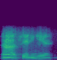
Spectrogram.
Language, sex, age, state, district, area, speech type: Tamil, female, 45-60, Tamil Nadu, Madurai, urban, conversation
